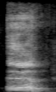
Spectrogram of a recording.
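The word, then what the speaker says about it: heir: पोयटेस and host hostess एयर यहां ह नहीं पढ़ना है उत्तराधिकारी कुछ ऐसे भी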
